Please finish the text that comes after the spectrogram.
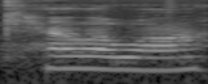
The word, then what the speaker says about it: Keliwa: I am reviewing the kaawa I believe that's how you pronounce it k e l i w a it is a silicone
